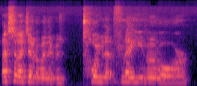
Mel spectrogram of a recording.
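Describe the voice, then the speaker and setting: A woman's voice: medium pitch, quick pace, darkish tone, slight background noise. A woman hosting a live stream in a casual chatty way, reading out viewer comments, laughing often and talking bluntly. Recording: voice somewhat far from the mic.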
